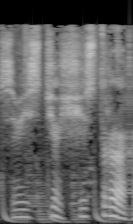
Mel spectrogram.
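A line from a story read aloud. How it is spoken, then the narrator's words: Muttering. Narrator (Russian): пробормотал он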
